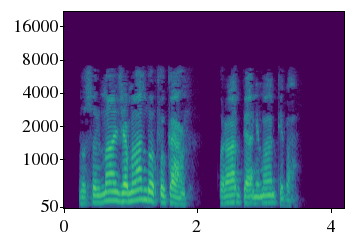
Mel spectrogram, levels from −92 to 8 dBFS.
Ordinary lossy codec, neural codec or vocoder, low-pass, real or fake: MP3, 32 kbps; codec, 32 kHz, 1.9 kbps, SNAC; 7.2 kHz; fake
